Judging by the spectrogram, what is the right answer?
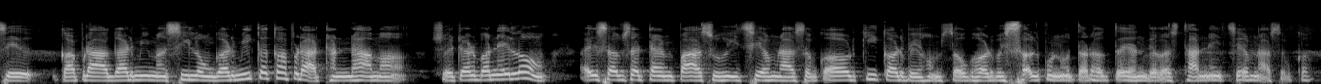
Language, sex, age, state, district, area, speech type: Maithili, female, 60+, Bihar, Darbhanga, urban, spontaneous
